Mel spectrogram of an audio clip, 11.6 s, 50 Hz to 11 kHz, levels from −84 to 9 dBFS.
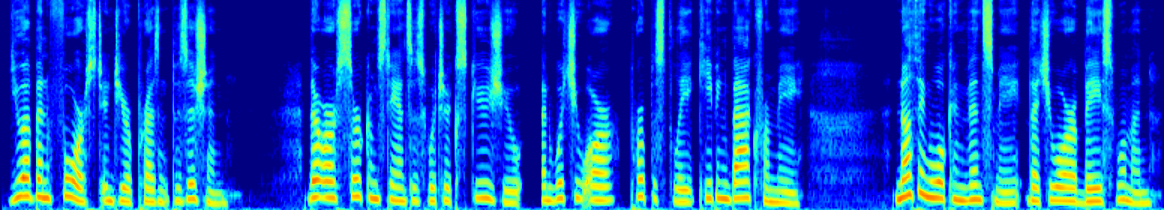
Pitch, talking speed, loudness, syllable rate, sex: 210 Hz, 170 wpm, -20 LUFS, 5.7 syllables/s, female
